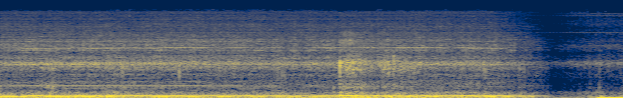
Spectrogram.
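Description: Side-by-side UTV engine running steadily at low speed, heard from on board. About five seconds in it drops away and a different vehicle engine comes in.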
